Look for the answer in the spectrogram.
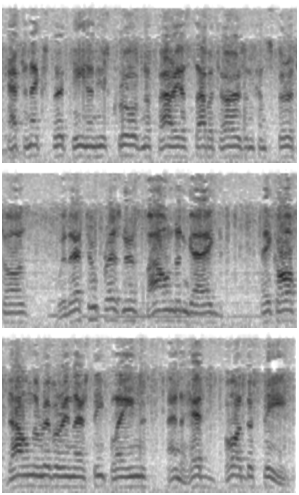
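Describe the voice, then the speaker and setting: A man's voice: mid-range voice, close to an everyday voice. A man playing the dramatic narrator of a 1940s radio adventure serial, reading scripted narration. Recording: muffled, very noisy old radio recording.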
